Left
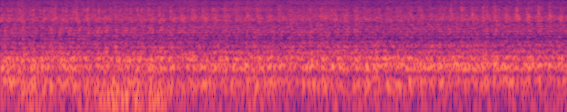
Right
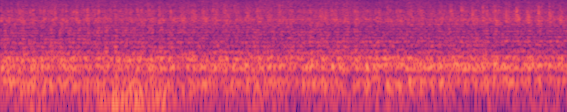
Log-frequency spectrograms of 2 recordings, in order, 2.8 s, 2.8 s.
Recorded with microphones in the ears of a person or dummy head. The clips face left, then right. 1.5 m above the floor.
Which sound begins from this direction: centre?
A helicopter, at 0.0 s.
